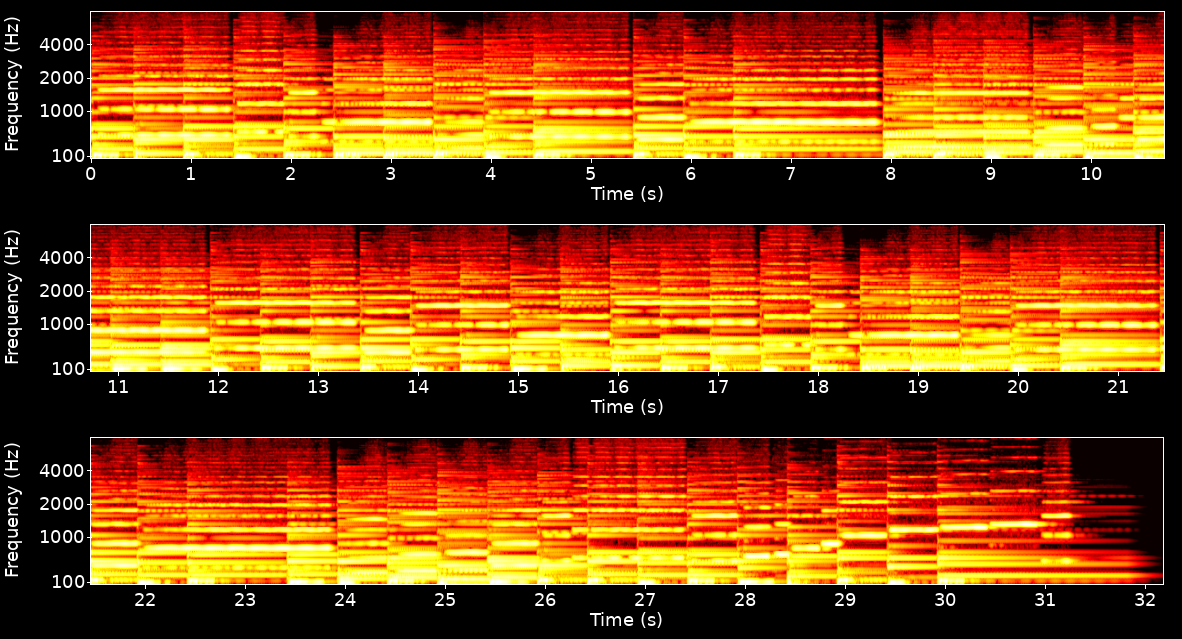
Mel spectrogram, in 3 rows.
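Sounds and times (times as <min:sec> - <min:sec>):
jazz standard: 0:00.0 - 0:31.4.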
